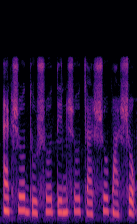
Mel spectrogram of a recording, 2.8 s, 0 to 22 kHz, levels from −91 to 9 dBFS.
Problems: constant background noise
